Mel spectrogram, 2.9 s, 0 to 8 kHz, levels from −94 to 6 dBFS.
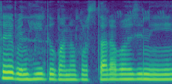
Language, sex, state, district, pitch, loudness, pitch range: Chakma, female, Tripura, Dhalai, 175 Hz, -15 LUFS, 170-180 Hz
